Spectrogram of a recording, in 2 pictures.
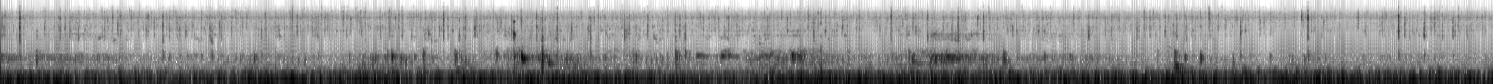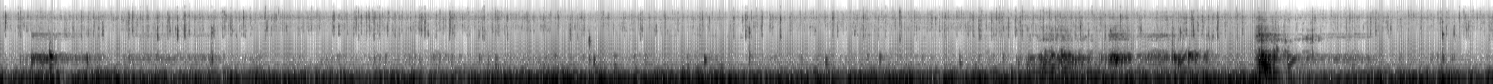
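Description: Water moving and gurgling over a steady low rumble, with scattered faint clicks and a cluster of louder gurgles near the end.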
